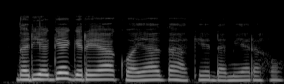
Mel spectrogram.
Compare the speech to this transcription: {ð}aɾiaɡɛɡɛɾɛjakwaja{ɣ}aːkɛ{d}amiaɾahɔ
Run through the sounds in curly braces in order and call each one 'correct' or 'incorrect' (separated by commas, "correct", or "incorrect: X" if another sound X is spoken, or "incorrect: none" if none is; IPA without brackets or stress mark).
correct, incorrect: ð, correct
